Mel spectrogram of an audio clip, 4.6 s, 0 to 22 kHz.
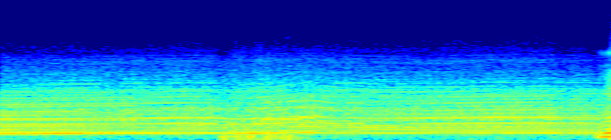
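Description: A front-wheel-drive race car in Forza Motorsport 3 holds a steady, loud engine whine, pitch shifting slightly as it accelerates, with other cars' engines blending in around it and no talk.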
